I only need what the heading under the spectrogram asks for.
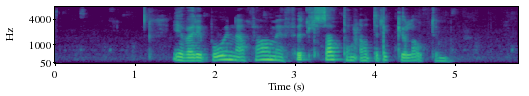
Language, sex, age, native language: Icelandic, female, 40-49, Russian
